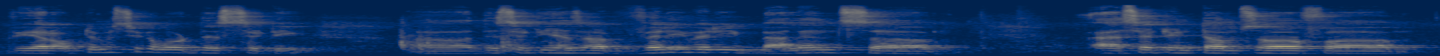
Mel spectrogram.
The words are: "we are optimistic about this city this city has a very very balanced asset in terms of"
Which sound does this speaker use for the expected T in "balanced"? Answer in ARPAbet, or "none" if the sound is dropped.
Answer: none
